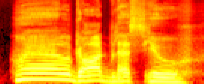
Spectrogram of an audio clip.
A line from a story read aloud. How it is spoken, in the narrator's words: sighed Nikolay Sergeich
